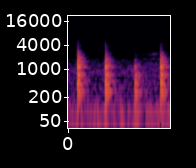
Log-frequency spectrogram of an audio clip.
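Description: A chunk of plywood offcut is tapped four times in a mock tap-tuning test. Each tap gives a short, dry knock with a midrange tone around 1.1 kHz that dies away almost at once. The sound is offered sarcastically as "sounding great," doubting that tapping wood reveals much.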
